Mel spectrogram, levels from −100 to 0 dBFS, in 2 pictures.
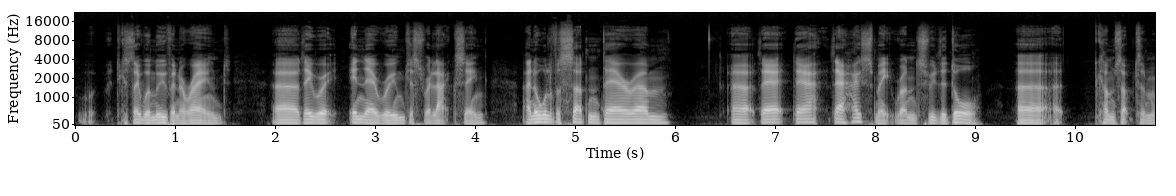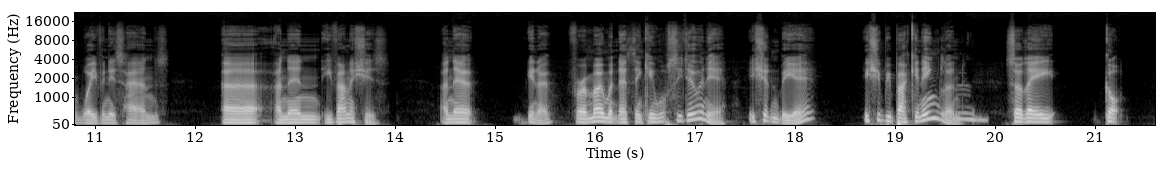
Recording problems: none

